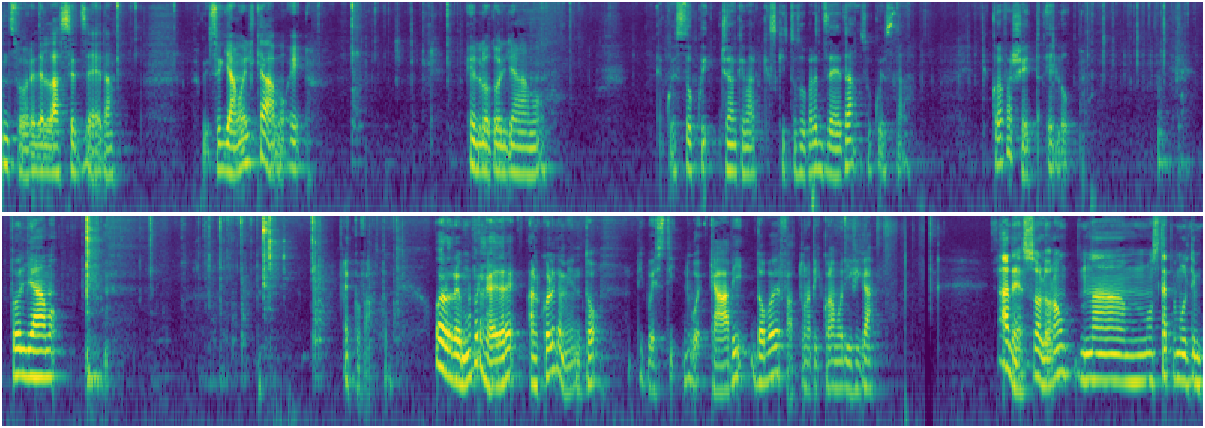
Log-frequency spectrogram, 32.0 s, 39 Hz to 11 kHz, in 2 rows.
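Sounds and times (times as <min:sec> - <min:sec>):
cable sleeve rustling and clicking: 0:01.4 - 0:02.5, 0:04.1 - 0:06.4, 0:07.0 - 0:09.1, 0:11.8 - 0:21.4
wires being handled: 0:04.0 - 0:21.4.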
